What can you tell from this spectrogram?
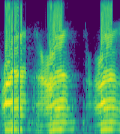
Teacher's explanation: অপরদিকে আইনের উচ্চারণটা হবে আ গলার ভেতর থেকে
